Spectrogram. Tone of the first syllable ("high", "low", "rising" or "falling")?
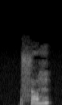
rising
